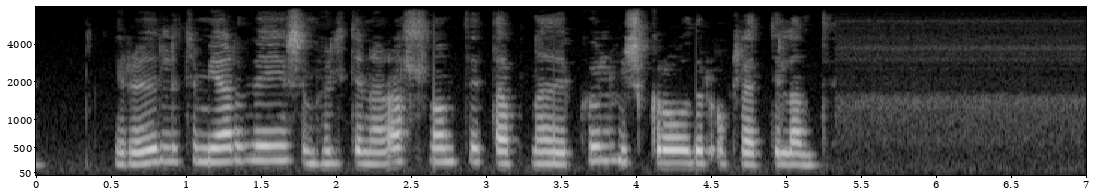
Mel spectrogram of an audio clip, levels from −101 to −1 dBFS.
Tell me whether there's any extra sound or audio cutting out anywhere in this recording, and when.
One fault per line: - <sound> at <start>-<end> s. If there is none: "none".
none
